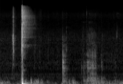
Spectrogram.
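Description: A single sharp, loud snap from the web belt's hardware, followed by a lighter click and a short rustle of the nylon webbing as the belt is handled.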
